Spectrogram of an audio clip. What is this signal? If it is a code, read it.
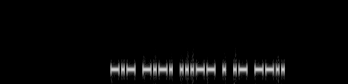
Morse code, heard as a keyed tone, about 46 wpm, 700 Hz. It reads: KC3EAZ
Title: USA Call Signs - 6 Characters - 45wpm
